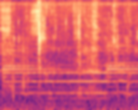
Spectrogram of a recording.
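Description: A person chewing a mouthful of roasted chicken close to the microphone, with soft wet squishing and small clicks of biting, over faint background music of held notes.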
